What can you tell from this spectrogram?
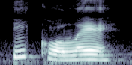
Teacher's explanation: Se o lé é a última sílaba e é tônico, eu vou classificar como oxítona.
